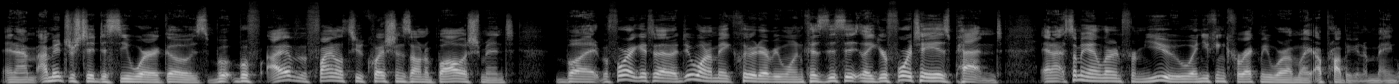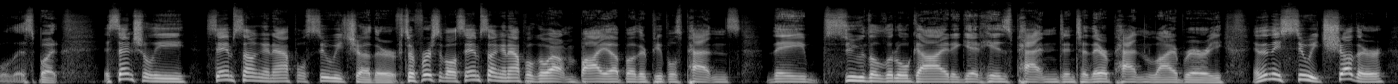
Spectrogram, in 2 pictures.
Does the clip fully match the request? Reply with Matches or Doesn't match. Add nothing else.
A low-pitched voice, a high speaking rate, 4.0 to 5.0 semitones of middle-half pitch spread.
Matches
